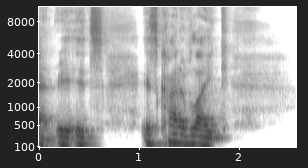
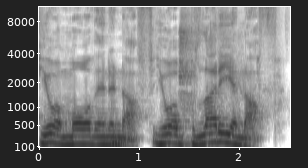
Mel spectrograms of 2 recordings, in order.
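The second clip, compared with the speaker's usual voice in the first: louder, hammed-up English accent with mate; 6 dB louder than usual. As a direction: play the cheerful English bloke. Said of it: "Can you do it in an English accent?".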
